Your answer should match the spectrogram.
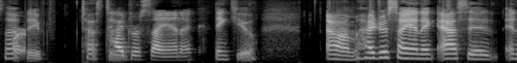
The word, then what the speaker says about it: hydrocyanic: How do you pronounce that? Or They've tested. hydrocyanic.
